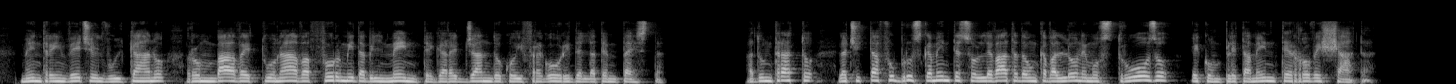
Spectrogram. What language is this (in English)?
Italian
